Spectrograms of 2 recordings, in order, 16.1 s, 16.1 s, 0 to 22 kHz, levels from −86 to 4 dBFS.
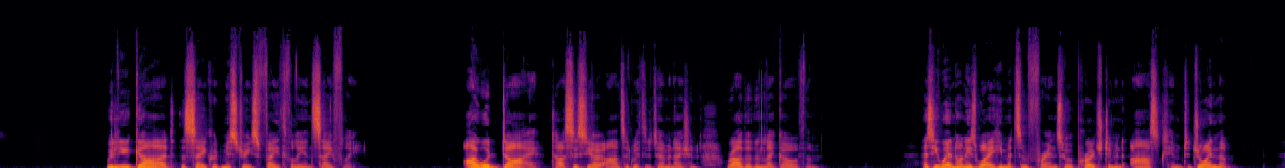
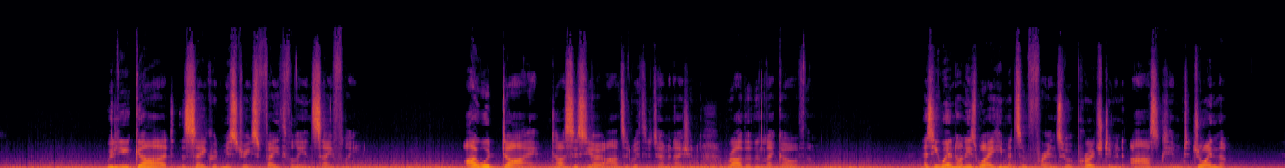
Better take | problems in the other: first | wind noise on the microphone; occasional gusts; 15 dB below the speech

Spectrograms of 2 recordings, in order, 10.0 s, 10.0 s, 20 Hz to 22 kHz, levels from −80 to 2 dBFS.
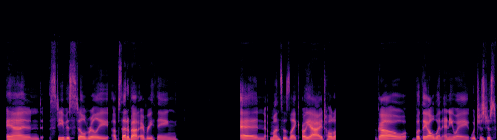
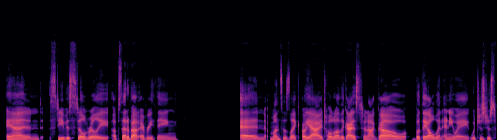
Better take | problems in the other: second | audio cutting out; at 6.5 s for 1 s

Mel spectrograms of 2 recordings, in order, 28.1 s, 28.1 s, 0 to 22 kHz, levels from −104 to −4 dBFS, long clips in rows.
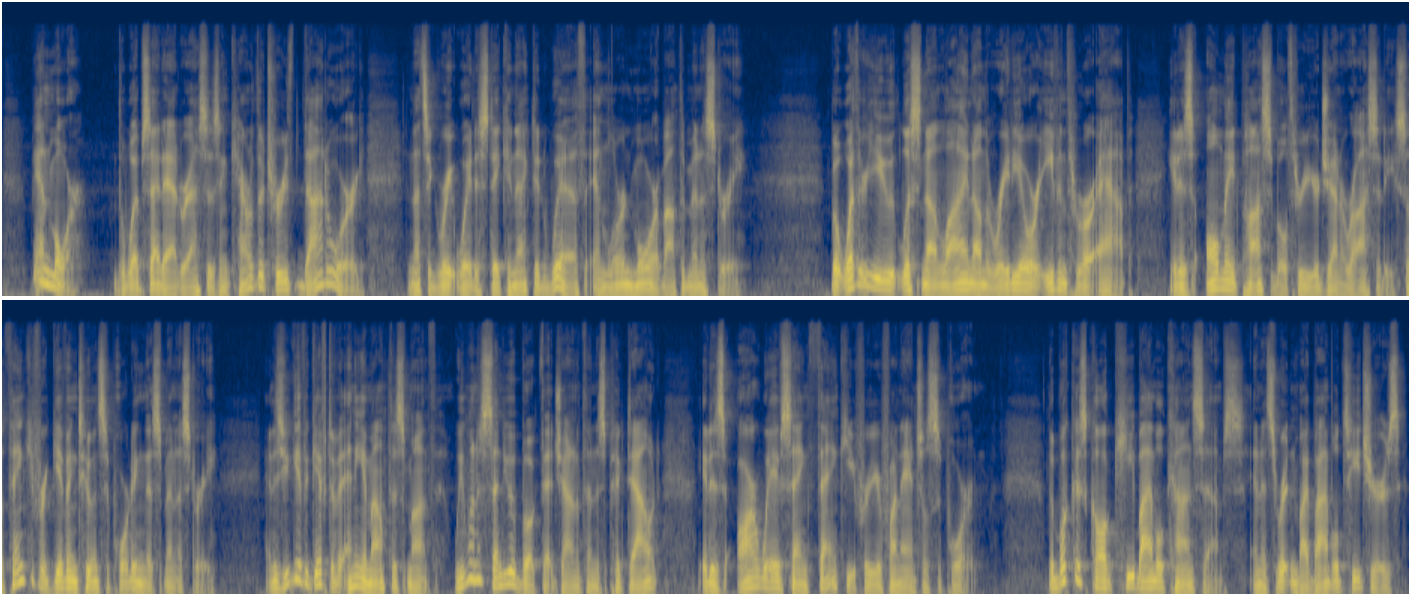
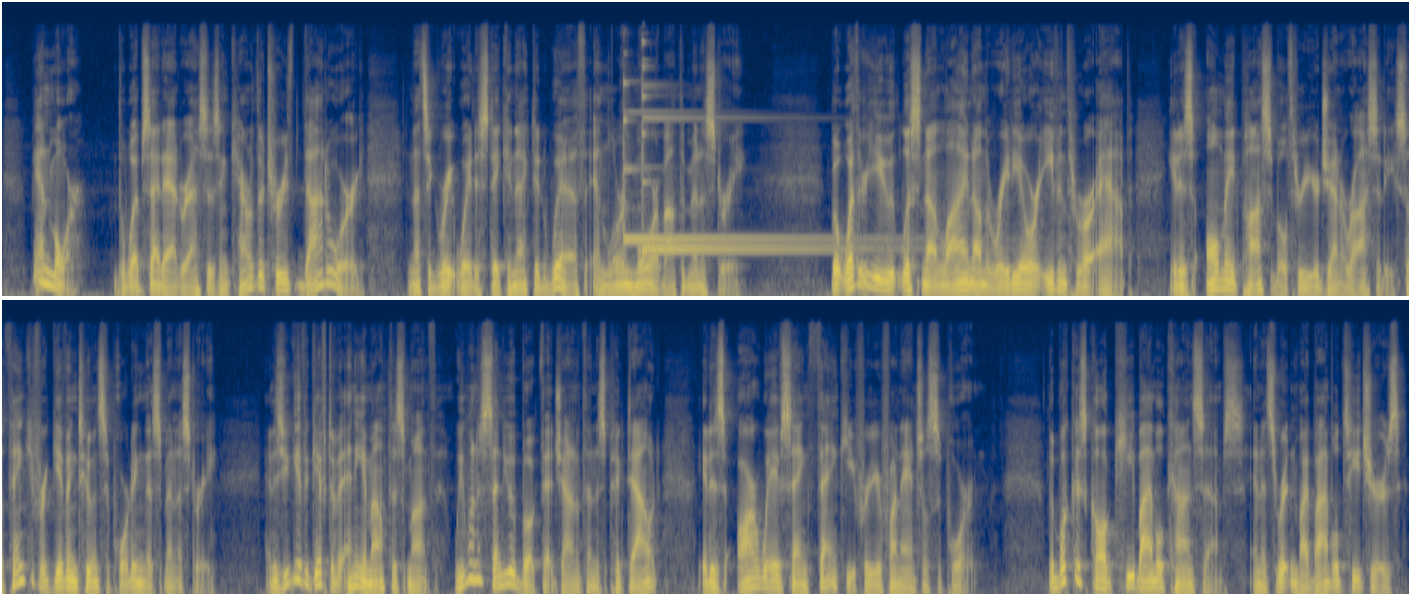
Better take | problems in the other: first | doorbell; noticeable; from 6 to 8 s; peak 2 dB below the speech

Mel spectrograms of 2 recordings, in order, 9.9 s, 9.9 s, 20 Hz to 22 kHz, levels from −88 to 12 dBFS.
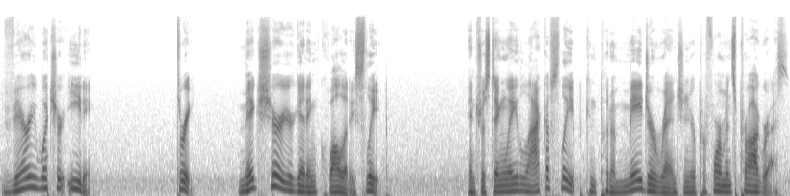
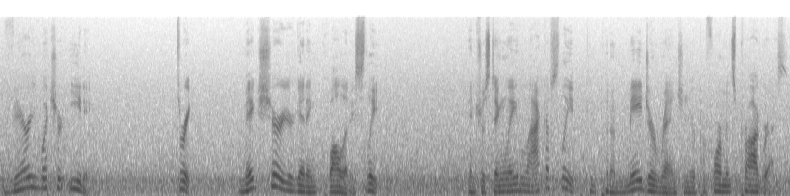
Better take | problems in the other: first | hiss; loud; throughout; 8 dB below the speech; faint in the first

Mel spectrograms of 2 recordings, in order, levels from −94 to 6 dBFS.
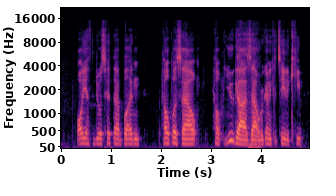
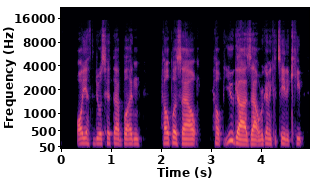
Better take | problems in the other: second | hiss; faint; throughout; 20 dB below the speech

